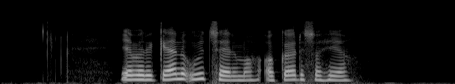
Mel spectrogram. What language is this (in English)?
Danish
